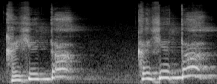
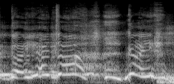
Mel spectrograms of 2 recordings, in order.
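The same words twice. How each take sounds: First: Put-on high, sweet little-girl plea; tiny child's rising request; sweet toddler voice. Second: Very high, drawn-out mock wail; slow squealed tantrum plea; crying toddler. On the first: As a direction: imitate a toddler asking sweetly, pitched up. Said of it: "con su voz tan dulce dice". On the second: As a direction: imitate a little girl whining tearfully. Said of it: "no llores".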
